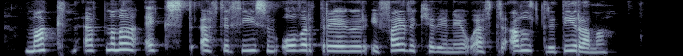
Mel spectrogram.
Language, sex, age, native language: Icelandic, female, 20-29, Icelandic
